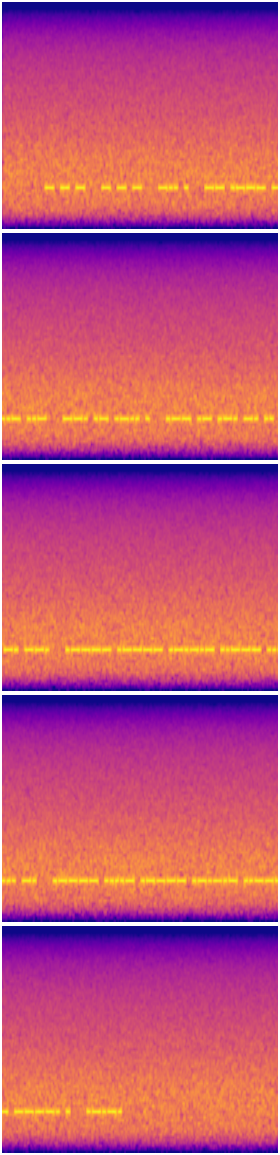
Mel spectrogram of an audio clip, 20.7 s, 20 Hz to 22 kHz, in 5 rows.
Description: Morse code, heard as a keyed tone, machine-sent, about 31 wpm, 760 Hz, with radio static and a narrow filter. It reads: TTT TTT DE MJKU GALE WARNING 11.25N 141.29E <AR>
